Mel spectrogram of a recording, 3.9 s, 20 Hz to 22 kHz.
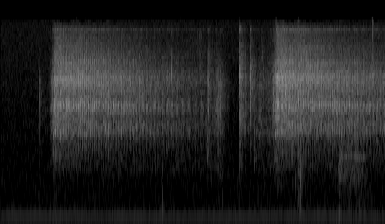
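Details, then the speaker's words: Shimano Bantam Curado CU-200 baitcasting reel, uncleaned for several years, handle cranked: dry gritty high rasp with faint hum, no grease left in the worm gear; bearings possibly worn. "I can see in the worm gear there's no there's no grease left inside this worm gear trying to get to where light catches it so there's no grease in it it sounds like it's pretty dry"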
